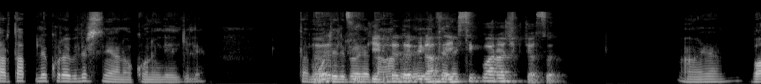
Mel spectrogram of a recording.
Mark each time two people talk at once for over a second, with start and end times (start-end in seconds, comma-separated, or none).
3.1-4.8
